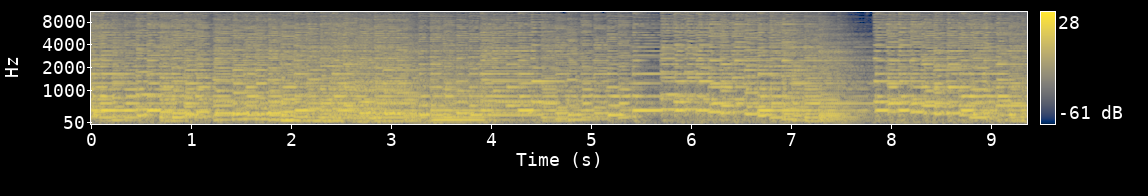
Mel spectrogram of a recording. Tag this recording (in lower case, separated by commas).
playing harpsichord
